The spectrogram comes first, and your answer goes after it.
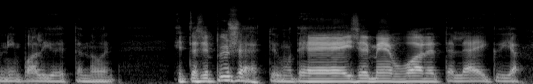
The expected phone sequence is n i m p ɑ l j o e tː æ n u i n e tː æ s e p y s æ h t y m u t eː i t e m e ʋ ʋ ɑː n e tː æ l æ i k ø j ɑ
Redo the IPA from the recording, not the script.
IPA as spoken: n iː m p ɑ l j o e tː æ n o i n e tː æ s e p y s æ h t yː m u t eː i s e m e ʋ ʋ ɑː n e tː æ l æ i k y j ɑ

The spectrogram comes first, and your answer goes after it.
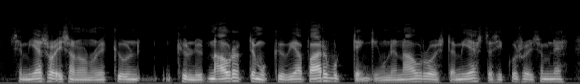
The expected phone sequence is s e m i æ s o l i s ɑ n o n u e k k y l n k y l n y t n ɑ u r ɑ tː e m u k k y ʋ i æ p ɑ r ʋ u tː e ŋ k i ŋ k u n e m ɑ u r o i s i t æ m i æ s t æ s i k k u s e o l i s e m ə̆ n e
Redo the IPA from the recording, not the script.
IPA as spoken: s e m i æ s o l i s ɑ n o n u e k k y l n k y l n y t n ɑ u r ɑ tː e m u k k y ʋ i æ p ɑ r ʋ u tː e ŋ k i ŋ k u n e n ɑ u r o i s i t æ m i æ s t æ s i k k u s e o l i s e m ə̆ n e

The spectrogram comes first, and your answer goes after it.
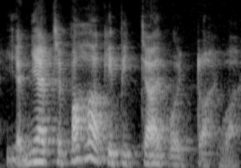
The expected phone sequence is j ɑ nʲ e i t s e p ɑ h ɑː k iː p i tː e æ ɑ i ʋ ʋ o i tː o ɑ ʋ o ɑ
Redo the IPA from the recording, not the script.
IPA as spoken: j ɑ nʲ e æ t s e p ɑ h ɑ k iː p i tː e æ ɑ i ʋ ʋ o i tː o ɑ ʋ o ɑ

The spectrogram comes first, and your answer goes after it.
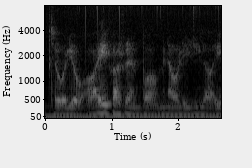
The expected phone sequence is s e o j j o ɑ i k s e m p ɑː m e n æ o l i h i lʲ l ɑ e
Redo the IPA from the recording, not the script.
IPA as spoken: s e o j j o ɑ i k s e m p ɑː m i n æ o l i s i lʲ l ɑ e

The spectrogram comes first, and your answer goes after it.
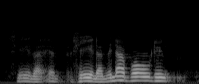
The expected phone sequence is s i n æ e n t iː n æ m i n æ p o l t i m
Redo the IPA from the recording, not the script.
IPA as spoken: s iː n æ e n s iː n æ m i n æ p o l t i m

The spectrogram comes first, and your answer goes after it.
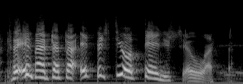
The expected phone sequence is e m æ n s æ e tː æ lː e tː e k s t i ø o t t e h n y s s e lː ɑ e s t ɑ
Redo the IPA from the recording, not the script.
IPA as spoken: e m æ n t æ e tː æ e tː e k s t y ø o t t e h n y s s e lː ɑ e s t ɑ

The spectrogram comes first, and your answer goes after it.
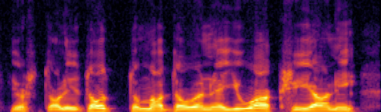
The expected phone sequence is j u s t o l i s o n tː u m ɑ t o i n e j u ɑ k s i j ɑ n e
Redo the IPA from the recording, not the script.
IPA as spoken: j o s t o l i t o tː u m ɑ t o i n e j u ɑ k s i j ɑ n i

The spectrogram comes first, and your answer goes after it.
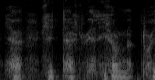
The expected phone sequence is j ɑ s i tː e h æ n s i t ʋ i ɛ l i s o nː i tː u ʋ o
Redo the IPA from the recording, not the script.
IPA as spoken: j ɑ s i tː e h æ n s i t ʋ i ɛ l i s o nː e tː u o

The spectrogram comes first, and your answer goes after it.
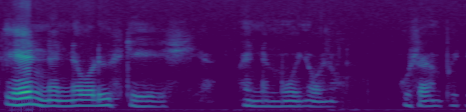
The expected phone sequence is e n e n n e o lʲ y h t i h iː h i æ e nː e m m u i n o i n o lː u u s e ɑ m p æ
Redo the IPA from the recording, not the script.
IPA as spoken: e nː e n n e o lʲ y h t i h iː s i æ e nː e m m u i n o i n o lː u u s e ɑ m p i

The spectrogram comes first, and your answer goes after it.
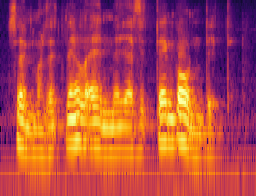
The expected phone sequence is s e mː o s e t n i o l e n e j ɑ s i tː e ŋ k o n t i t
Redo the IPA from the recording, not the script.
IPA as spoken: s e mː o s e t n e o l e nː e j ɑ s i tː e ŋ k o n t i t

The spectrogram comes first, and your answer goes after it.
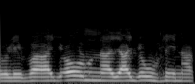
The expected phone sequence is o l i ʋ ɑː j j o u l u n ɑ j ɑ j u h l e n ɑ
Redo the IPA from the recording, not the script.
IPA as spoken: o l i ʋ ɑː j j o u l u n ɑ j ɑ j u h l i n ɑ

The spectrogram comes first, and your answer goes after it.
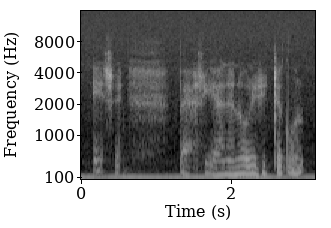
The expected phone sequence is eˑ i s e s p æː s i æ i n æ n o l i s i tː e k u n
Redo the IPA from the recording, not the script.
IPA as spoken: eˑ i s e p æː s i æ i n e n o l i s i tː e k u n

